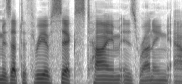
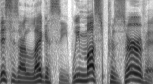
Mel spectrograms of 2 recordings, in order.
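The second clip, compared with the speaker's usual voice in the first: through clenched teeth, getting louder; 5 semitones higher, 6 dB louder than usual. Narrator voicing William as he and River fight over old documents, through clenched teeth. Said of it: "William says through clenched teeth".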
